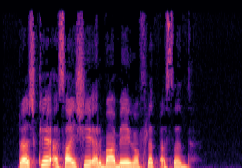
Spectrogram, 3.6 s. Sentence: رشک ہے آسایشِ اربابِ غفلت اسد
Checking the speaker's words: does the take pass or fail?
pass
